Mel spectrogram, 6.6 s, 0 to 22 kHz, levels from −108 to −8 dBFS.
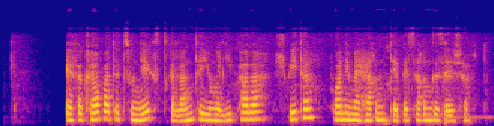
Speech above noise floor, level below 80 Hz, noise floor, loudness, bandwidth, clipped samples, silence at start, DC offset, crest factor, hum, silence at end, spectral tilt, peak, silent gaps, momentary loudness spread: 47 dB; -68 dBFS; -67 dBFS; -21 LUFS; 7.6 kHz; under 0.1%; 0.85 s; under 0.1%; 16 dB; none; 0.35 s; -7.5 dB/octave; -6 dBFS; none; 6 LU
